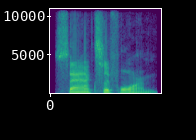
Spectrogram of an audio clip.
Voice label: "sacciform", American

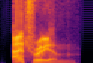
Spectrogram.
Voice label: "atrium", British

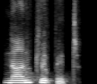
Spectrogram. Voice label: "nuncupate", Indian

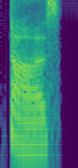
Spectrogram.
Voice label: "ours", Indian

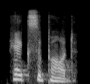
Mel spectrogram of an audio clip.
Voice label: "hexapod", Indian

